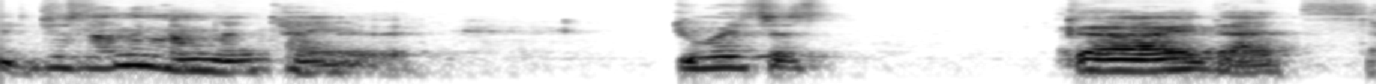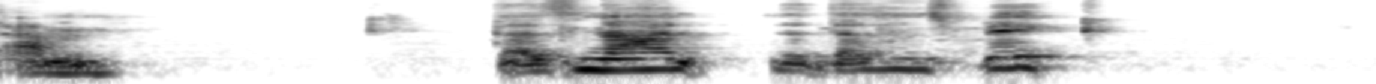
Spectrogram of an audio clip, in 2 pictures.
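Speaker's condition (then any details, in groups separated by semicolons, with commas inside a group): Cerebral palsy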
